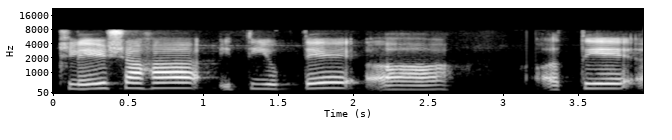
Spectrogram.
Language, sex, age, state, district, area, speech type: Sanskrit, female, 45-60, Tamil Nadu, Thanjavur, urban, spontaneous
